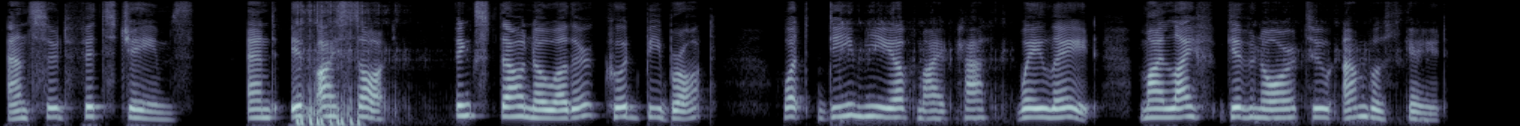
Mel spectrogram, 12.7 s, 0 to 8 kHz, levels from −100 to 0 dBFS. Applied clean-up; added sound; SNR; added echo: neural mask model DeepFilterNet 3.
